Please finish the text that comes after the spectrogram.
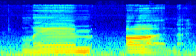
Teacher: So the word lemon, the first syllable, which is stressed, doesn't have the schwa in this case, but the second unaccented one does.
